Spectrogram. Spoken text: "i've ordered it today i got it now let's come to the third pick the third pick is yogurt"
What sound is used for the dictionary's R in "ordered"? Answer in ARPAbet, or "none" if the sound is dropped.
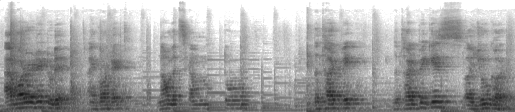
L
